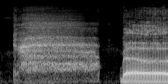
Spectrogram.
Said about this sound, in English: have you had a chance to burp into the microphone yet? I just did. I just warmed up to it.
